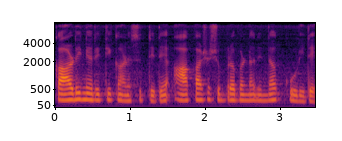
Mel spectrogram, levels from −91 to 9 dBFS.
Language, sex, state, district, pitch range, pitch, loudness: Kannada, female, Karnataka, Mysore, 155-175 Hz, 170 Hz, -28 LUFS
